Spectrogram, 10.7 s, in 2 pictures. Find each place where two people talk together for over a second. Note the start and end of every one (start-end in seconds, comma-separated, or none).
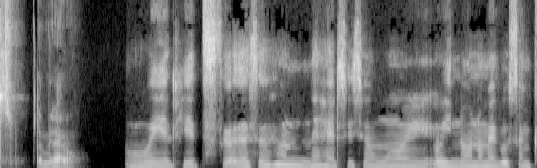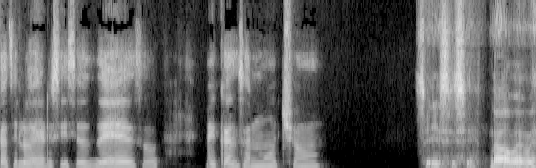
none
